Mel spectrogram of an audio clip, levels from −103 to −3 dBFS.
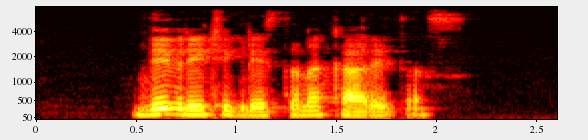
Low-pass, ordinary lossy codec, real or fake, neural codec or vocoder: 7.2 kHz; none; real; none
